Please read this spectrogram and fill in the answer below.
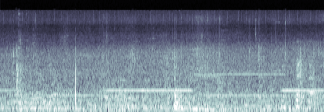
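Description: Indistinct voices of a crowd murmuring, with several held steady tones at different pitches, each lasting about a second, and one sharp click about a second in.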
